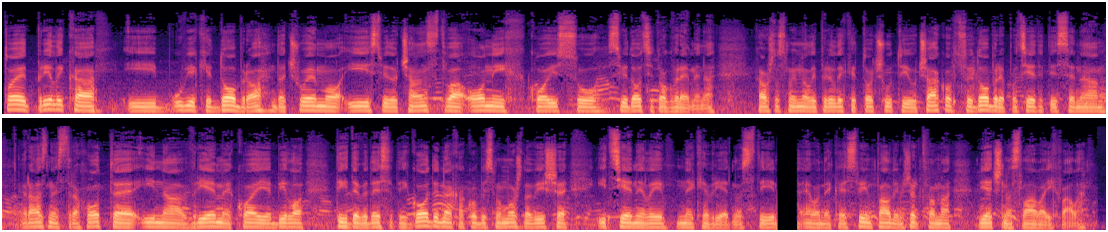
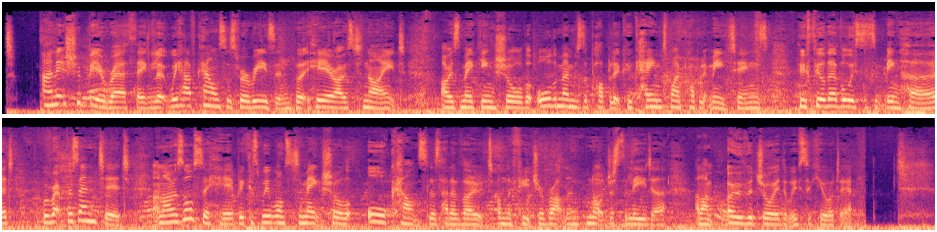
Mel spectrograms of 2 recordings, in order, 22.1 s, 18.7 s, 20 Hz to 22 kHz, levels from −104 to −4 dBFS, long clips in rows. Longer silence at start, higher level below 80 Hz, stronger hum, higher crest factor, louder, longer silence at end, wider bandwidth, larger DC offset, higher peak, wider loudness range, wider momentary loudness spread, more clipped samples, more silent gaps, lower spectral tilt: about the same, 0.05 s vs 0.05 s; second, -48 dBFS vs -24 dBFS; neither; about the same, 16 dB vs 14 dB; second, -22 LUFS vs -16 LUFS; about the same, 0.1 s vs 0 s; about the same, 15.5 kHz vs 16.5 kHz; neither; second, -4 dBFS vs 0 dBFS; about the same, 3 LU vs 1 LU; about the same, 7 LU vs 5 LU; neither; first, 18.79-18.98 s vs none; first, -6 dB/octave vs -4.5 dB/octave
